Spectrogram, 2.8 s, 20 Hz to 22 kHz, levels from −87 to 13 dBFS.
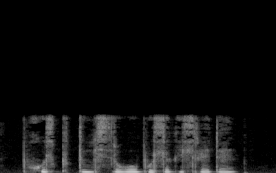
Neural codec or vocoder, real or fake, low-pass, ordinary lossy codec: none; real; 7.2 kHz; MP3, 96 kbps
